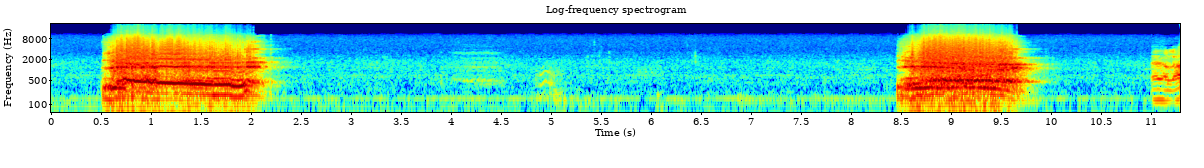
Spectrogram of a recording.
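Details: Deliberate burping recorded on a laptop microphone: two long, loud, rumbling belches, each over a second, with quiet between them and a third starting at the end.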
